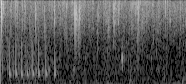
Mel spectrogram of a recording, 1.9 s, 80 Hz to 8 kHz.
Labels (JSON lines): {"label": "biophony, rattle response", "recorder": "SoundTrap 500"}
